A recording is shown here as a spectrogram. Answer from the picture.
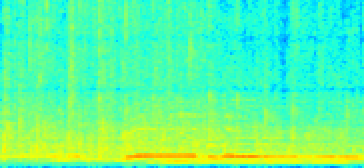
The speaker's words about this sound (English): And the crowd goes wild.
